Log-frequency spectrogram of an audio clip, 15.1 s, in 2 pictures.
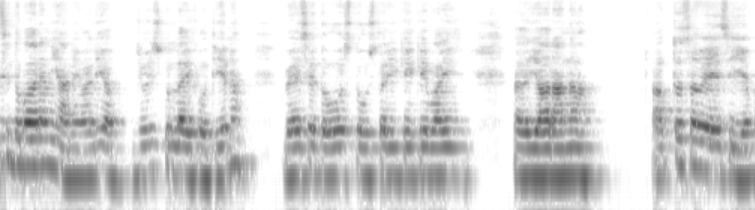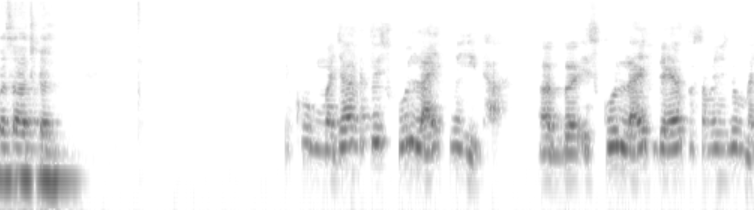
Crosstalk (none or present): none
